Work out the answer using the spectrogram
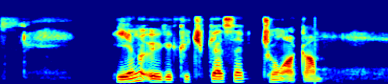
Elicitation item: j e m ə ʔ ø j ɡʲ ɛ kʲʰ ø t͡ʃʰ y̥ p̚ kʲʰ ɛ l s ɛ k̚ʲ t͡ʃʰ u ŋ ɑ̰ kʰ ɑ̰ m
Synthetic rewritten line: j e ŋ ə ʔ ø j ɡʲ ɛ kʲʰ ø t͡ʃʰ y̥ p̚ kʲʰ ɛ l s ɛ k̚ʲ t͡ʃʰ o ŋ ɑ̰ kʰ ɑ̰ m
